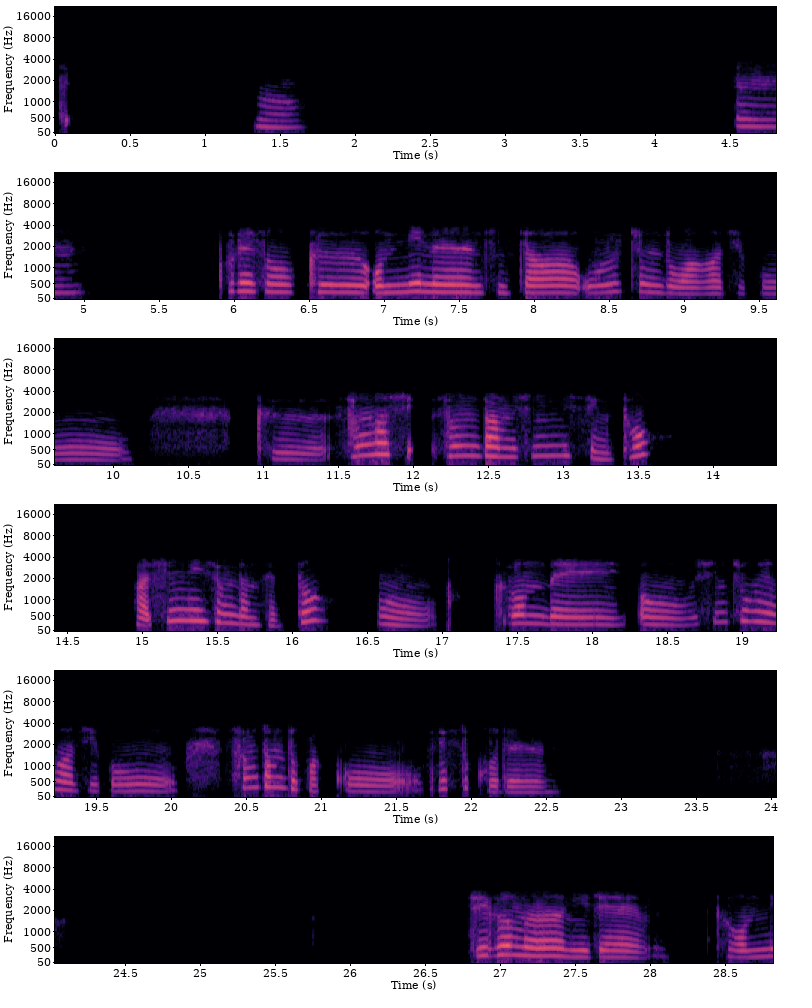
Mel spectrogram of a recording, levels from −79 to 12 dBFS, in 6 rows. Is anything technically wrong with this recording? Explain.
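Yes. Throughout the speech there is a buzzy, gravelly roughness with nothing above about 3.8 kHz, the mark of the GSM full-rate codec. It models the vocal tract as a filter and drives it with a regularly spaced pulse train, keeping only every third excitation sample. That coarse excitation produces the grainy buzz, clearly audible here. The narrow 300 to 3400 Hz telephone band and the 13 kbps rate fit the codec.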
